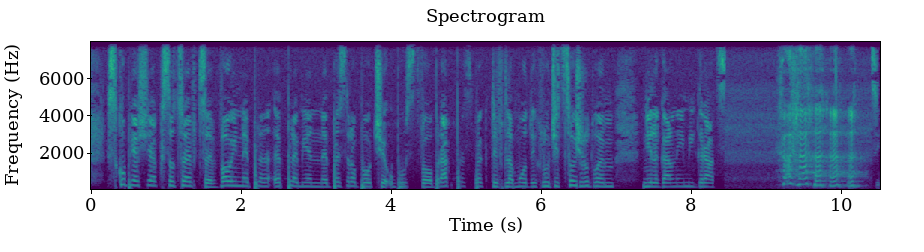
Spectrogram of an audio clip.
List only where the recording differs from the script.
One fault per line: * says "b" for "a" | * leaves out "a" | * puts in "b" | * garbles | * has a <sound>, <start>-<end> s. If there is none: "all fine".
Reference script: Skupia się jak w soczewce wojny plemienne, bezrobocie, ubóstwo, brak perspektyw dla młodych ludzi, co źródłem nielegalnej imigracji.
* has a laugh, 9.1-10.4 s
